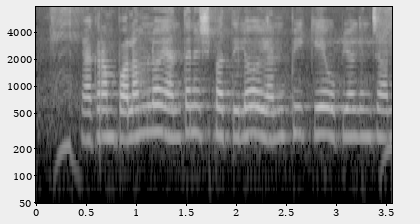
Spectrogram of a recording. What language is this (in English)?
Telugu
